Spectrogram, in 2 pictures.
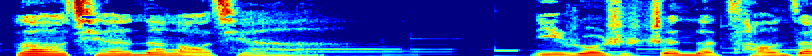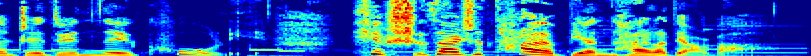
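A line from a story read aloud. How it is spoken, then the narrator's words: Sighing. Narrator (Chinese): 他顿时叹了口气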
